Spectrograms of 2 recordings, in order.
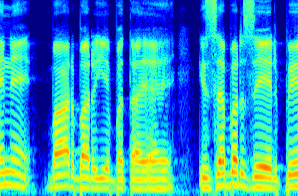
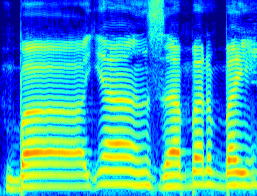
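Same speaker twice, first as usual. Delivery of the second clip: slow spelling ending on بی; slow teacher spelling of بی; slow spelling again; 2 semitones higher, much slower than usual. Shown as a demonstration. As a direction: draw out the spelling, land on بی. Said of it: "یا لین کو جلدی پڑھتے ہیں".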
